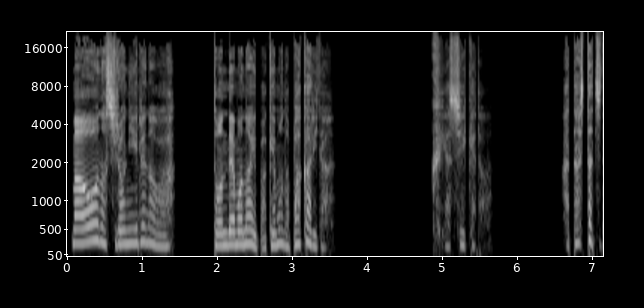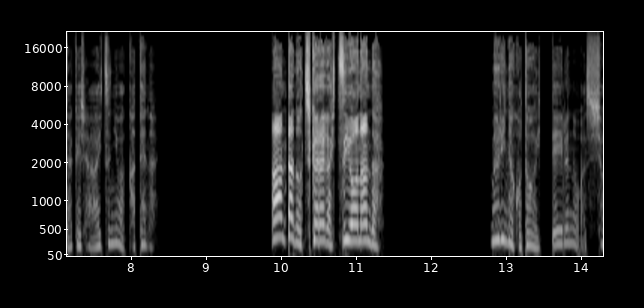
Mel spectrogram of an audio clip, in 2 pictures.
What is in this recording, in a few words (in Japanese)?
アニメ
